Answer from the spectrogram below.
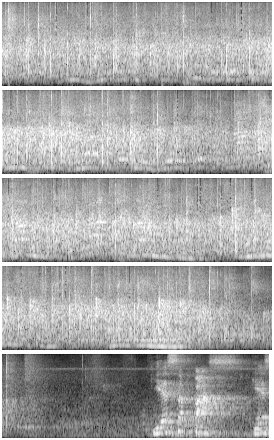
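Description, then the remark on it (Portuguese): An audience breaks into sustained, loud applause for God, dense clapping with voices cheering and talking underneath, fading briefly near the end before a short burst of voices returns. “A esse Deus poderoso, uma salva de palmas.”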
